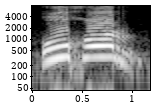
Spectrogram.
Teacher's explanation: خو موٹا رو موٹا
